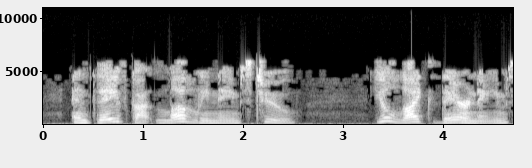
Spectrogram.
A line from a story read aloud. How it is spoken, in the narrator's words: sighed Nancy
